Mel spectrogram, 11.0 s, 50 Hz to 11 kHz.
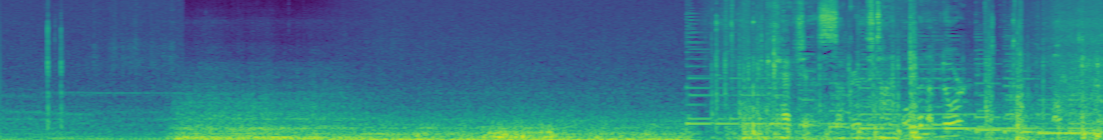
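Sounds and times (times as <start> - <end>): loud low rumble: 1.6 - 7.1.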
